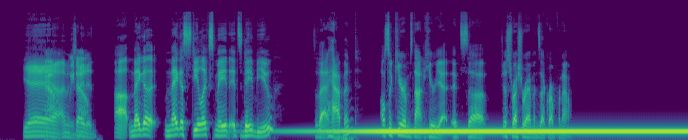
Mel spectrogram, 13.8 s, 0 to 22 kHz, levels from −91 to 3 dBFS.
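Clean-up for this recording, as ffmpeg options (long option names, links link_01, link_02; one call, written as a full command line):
ffmpeg -i in.wav -af "bandreject=frequency=260:width=30" out.wav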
